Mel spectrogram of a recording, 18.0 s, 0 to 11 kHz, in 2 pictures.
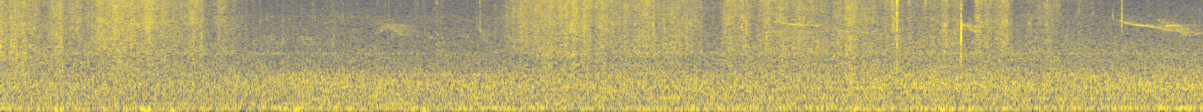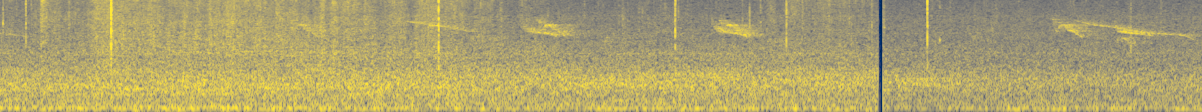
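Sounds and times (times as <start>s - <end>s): wood fire crackling: 0.0s - 16.2s
bird chirping: 8.4s - 9.2s.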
